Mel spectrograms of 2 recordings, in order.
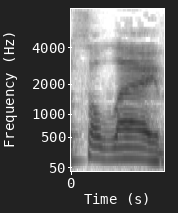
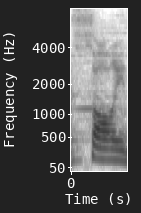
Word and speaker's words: Soleil: that was good sorry Oh Soleil that's how you pronounce it okay so I'd be calling slowly this whole time so now I'm an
